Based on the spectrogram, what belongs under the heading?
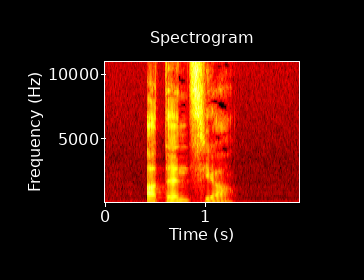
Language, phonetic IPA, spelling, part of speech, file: Polish, [aˈtɛ̃nt͡sʲja], atencja, noun, Pl-atencja.ogg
